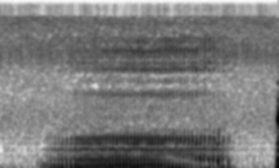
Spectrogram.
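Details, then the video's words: French Bulldog pretending to sleep so as not to go outside, giving one low, buzzing, finely pulsed snore lasting under two seconds, followed by a brief human voice at the end. "Snoring Frenchie - French Bulldog pretending to sleep"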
